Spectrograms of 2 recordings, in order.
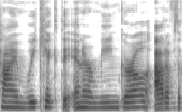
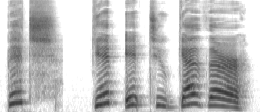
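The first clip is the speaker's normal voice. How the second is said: high, sassy self-scolding, building louder; scolding oneself; 6 semitones higher, 6 dB louder, slower than usual. Acted. Host acting out how we talk to ourselves, scolding. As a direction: give yourself a loud, drawn-out telling-off.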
